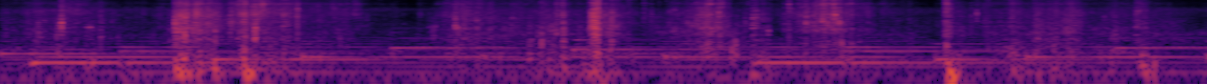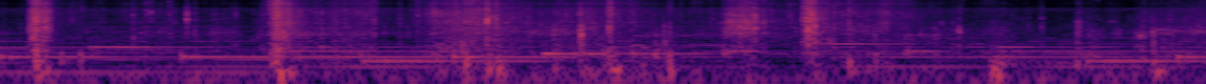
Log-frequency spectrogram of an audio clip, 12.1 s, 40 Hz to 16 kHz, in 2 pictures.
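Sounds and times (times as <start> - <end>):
background music of held notes: 0.0 - 12.0
rustling brush and leaf litter: 0.0 - 12.0.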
